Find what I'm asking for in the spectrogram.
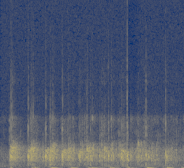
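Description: Audience at a Congolese boxing anniversary announcement applauding the president, close, loud clapping in a brisk, somewhat rhythmic pattern with distinct individual claps.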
